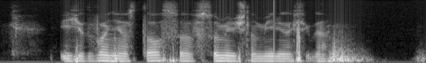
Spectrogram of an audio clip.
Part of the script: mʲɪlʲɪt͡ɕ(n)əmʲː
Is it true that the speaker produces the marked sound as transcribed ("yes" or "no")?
yes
